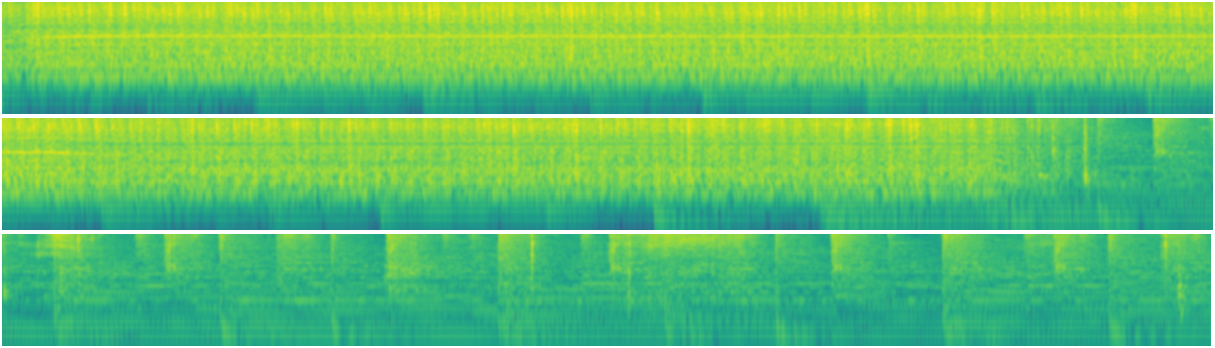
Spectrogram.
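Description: A sewing machine runs steadily while stitching a pocket on a garment piece, a continuous loud mechanical whir for about eleven seconds before it stops and lower sounds remain.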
